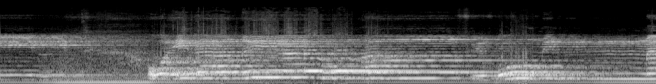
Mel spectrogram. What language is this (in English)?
Arabic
